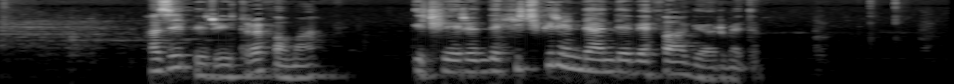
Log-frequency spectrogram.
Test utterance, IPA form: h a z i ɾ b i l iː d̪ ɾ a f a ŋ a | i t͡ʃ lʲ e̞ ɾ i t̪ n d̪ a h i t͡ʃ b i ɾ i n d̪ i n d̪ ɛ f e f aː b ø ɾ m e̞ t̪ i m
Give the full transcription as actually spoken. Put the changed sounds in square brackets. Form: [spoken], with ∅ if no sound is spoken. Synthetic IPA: h a z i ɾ b i [ɾ] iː [t̪] ɾ a f a [m] a | i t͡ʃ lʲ e̞ ɾ i [∅] n d̪ [ɛ] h i t͡ʃ b i ɾ i n d̪ [æ] n d̪ ɛ [v] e f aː [ɟ] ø ɾ m e̞ [d̪] i m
